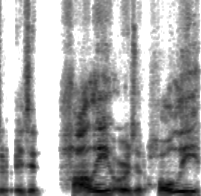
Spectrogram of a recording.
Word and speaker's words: Holi: Is it Holly or is it Holy? How do you pronounce this? Holy. Holy.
